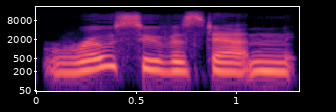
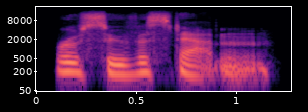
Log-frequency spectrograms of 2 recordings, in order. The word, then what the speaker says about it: rosuvastatin: But rosuvastatin is the official pronunciation. So go with rosuvastatin.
